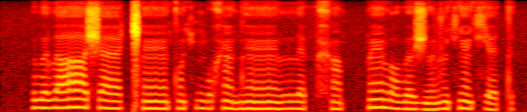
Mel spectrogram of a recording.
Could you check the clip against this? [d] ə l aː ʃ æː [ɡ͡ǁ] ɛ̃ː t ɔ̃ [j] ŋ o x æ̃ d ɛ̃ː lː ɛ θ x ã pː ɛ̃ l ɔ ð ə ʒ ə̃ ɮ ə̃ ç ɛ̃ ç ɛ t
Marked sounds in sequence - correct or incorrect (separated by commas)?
incorrect, incorrect, incorrect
